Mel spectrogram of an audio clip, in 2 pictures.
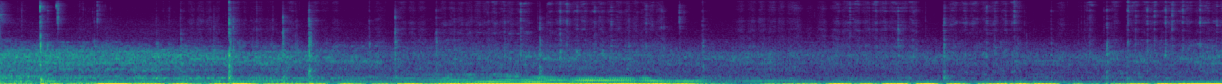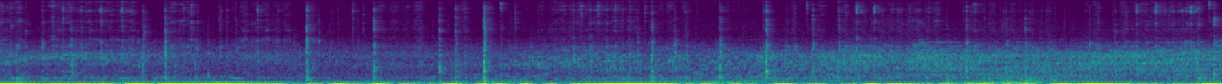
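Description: Pen stylus scratching across the surface of a Wacom Intuos graphics tablet in long painting strokes. Each stroke swells and fades over a few seconds, with light clicks in between.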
